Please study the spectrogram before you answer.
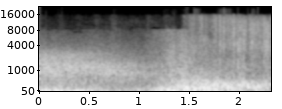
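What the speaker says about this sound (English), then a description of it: "cast fire magic, causing an explosion" An explosion from fire magic, a loud, close roaring blast that dips briefly and then swells into a second, heavier rumbling surge.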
